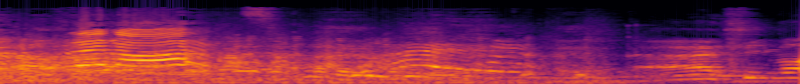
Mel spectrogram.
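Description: Young people chattering and laughing, with a high-pitched wavering squeal of voice about half a second in.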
